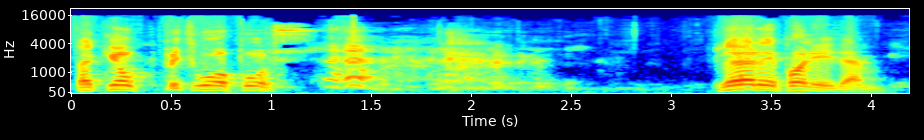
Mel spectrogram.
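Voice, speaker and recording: A man telling bawdy tavern jokes with brisk punchlines and asides to the ladies. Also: sits high, animated, dark tone. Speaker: stand-up comedian.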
